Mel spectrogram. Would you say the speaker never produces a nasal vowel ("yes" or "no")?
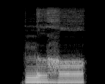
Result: yes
